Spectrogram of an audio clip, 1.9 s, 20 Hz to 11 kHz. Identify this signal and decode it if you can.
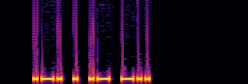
Morse code, heard as a keyed tone, about 40 wpm, 700 Hz. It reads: READ
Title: Sentences from Top 200 Words - New Word Drill - 40wpm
